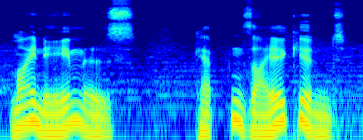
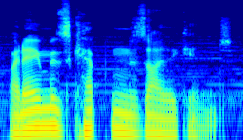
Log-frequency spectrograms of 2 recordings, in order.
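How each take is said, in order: First: It is spoken with a put-on German accent. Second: It is spoken in a plain, unaccented voice.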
